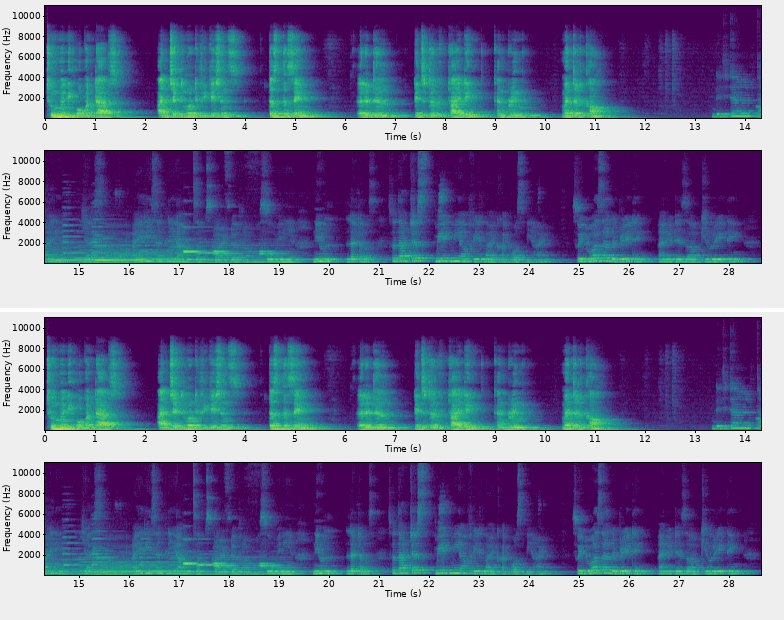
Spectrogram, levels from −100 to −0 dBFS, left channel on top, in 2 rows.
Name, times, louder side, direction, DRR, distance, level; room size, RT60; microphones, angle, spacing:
voice 1, 0.0-1.5 2.3-3.9 4.5-5.5 6.2-7.0 7.4-9.7 10.3-11.2, left 1 dB, 20° left, 2 dB, 3.7 m, -20 dB
voice 2, 13.3-20.1 20.3-20.9 21.3-24.4 24.9-28.3, equal, 15° right, -1 dB, 1.9 m, -31 dB
sound 1, 14.2-19.2, left 2 dB, ahead, 6.4 m, -32 dB
15.5 x 12.5 x 5.7 m, 1.0 s
head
